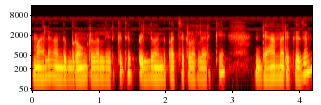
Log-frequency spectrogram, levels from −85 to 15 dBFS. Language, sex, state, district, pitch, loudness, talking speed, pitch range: Tamil, male, Tamil Nadu, Kanyakumari, 110 Hz, -20 LUFS, 170 wpm, 110-115 Hz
